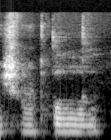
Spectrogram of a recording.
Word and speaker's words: Chantal: Yeah, some people call me Chantal.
